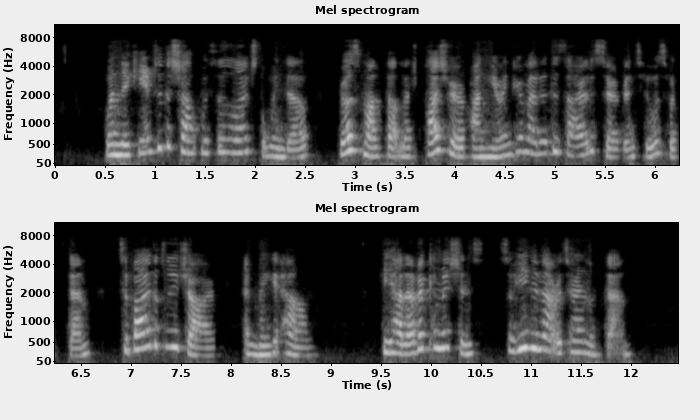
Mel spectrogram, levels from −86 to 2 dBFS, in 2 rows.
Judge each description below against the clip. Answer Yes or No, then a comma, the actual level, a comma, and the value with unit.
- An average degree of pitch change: No, wide, 7.1 semitones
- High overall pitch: Yes, very high, 250 Hz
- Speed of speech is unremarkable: No, fast, 215 wpm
